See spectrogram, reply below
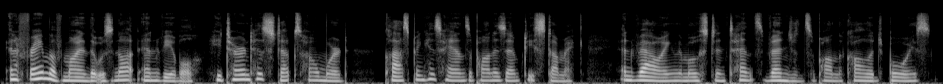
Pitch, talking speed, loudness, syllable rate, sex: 180 Hz, 195 wpm, -20 LUFS, 5.8 syllables/s, female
